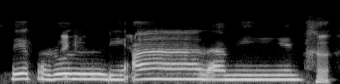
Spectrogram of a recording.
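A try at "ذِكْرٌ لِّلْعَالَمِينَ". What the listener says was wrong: Kan ada lilnya. Zikrul lil gitu. Ketinggalan. Zikrul lil'alamin.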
